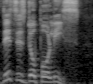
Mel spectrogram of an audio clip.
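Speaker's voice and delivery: put-on Jamaican accent. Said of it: "She sounds like she has a Jamaican accent".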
